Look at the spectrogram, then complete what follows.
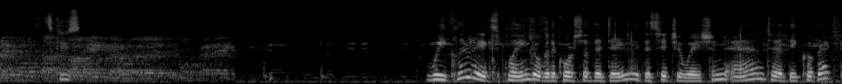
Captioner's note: some Applause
